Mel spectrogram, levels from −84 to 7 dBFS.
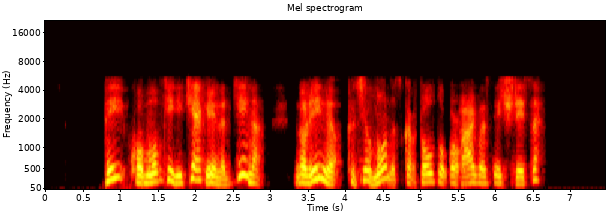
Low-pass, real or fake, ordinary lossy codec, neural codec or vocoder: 5.4 kHz; fake; AAC, 24 kbps; codec, 16 kHz in and 24 kHz out, 0.4 kbps, LongCat-Audio-Codec, four codebook decoder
